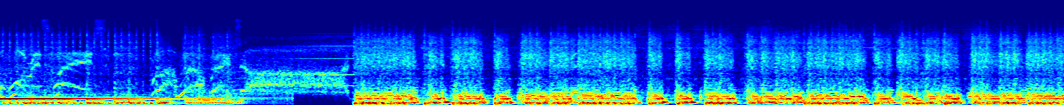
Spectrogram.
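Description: Heavy metal played on a distorted electric guitar. A long held note with gliding lead lines fades out over the first few seconds, and the music breaks off briefly about four seconds in. Then fast, choppy riffing comes in, with short stops.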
